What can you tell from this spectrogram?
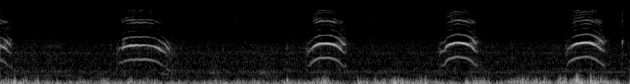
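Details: During the birth of four same-coloured kittens to Mikey, a rescued stray cat, four clear, high, arching mews ring out at irregular intervals above steady low-frequency rumble.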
